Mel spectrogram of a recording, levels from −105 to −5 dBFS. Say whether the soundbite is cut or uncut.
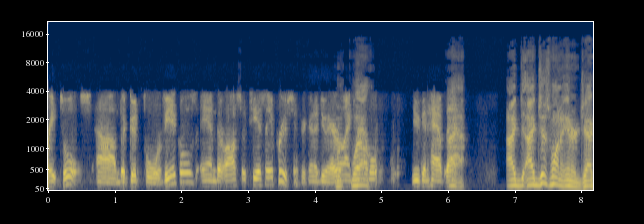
uncut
